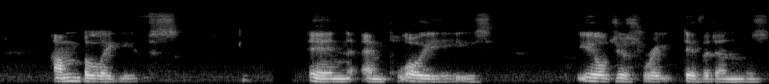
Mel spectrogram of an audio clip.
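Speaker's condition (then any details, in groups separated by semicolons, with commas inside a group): Motor neurone disease; terminal, no cure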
